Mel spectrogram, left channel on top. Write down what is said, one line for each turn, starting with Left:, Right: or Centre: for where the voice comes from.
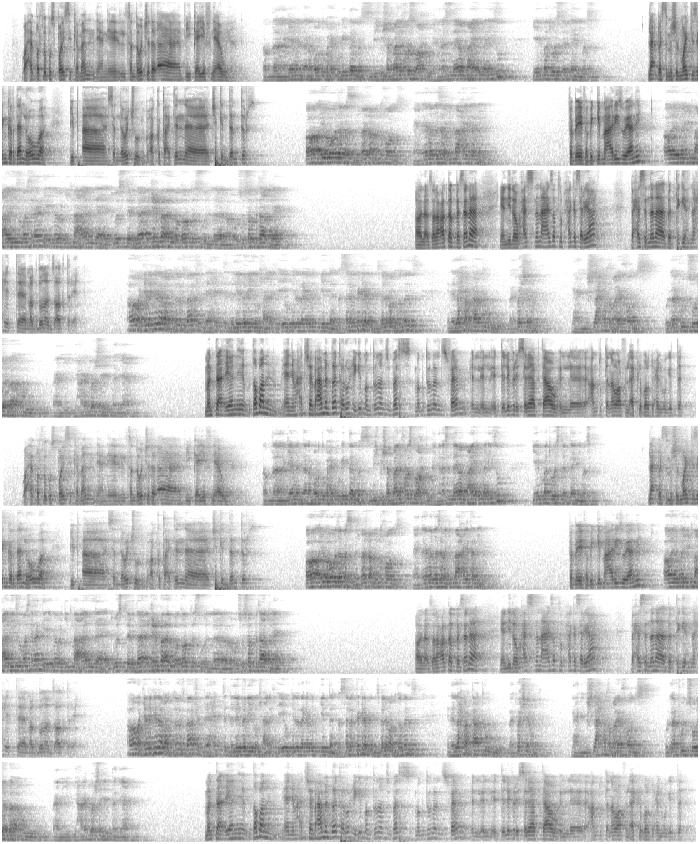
Left: واحب اطلبه سبايسي كمان يعني الساندوتش ده بيكيفني قوي يعني
Right: طب ده جامد ده انا برضو بحبه جدا بس مش بيشبعني خالص لوحده يعني لازم دايما معايا يا اما ريزو يا اما تويستر تاني مثلا
Left: لا بس مش المايتي زنجر ده اللي هو بيبقى ساندوتش وبيبقى قطعتين تشيكن دنترز
Right: اه ايوه هو ده بس مش بشبع منه خالص يعني دايما لازم اجيب معاه حاجه تانية
Left: فبايه فبتجيب معاه ريزو يعني
Right: اه يا اما اجيب معاه ريزو مثلا يا اما بجيب معاه التويستر ده غير بقى البطاطس وال- والصوصات بتاعته يعني
Left: اه لا صراحة بس انا يعني لو حاسس ان انا عايز اطلب حاجة سريعة بحس ان انا بتجه ناحية آه، ماكدونالدز اكتر يعني
Right: اه ما كده كده ماكدونالدز بقى في الد- حته الدليفري ومش عارف ايه وكده ده جامد جدا بس انا الفكره بالنسبه لي ماكدونالدز ان اللحمه بتاعته بقت وحشه قوي يعني مش لحمة طبيعية خالص كلها فول صويا بقى ويعني حاجات وحشة جدا يعني
Left: ما انت يعني طبعا يعني ما حدش هيبقى عامل دايت هيروح يجيب ماكدونالدز بس ماكدونالدز فاهم ال- ال- الدليفري السريع بتاعه ال- آه، عنده تنوع في الاكل برضه حلو جدا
